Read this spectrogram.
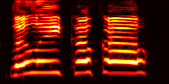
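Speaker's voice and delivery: very high, loud shout. The speaker breaks off mid-talk to call the dogs by name, yelling. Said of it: "Sorry for the yelling".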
